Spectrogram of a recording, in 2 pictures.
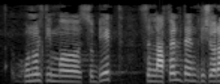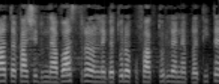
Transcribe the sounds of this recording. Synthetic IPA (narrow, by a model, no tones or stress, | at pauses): unult̪imsubje̞k̚t̪ | sɨnt̪lafe̞ld̪e̞ɨŋɡɾiʒo̞ɾat̪əkaʃid̪umneavoast̪ɾəɨnle̞ɡət̪uɾəkufakt̪uɾile̞ne̞plət̪it̪e̞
